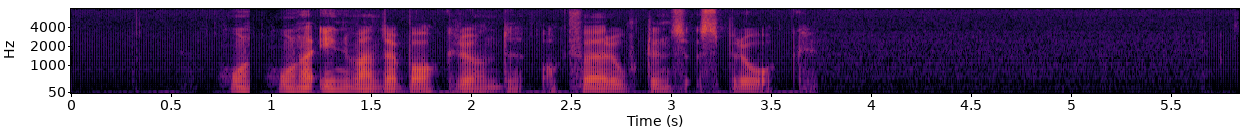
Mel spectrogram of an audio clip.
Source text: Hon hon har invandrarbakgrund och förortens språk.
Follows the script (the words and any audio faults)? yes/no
yes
